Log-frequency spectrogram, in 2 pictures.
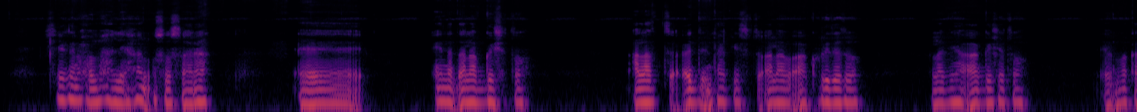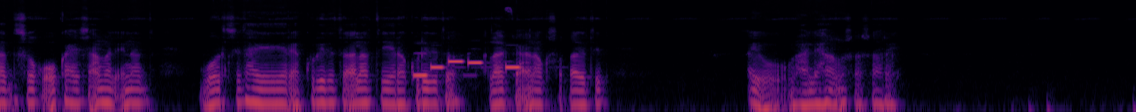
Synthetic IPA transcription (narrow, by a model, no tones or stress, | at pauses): ʃɛːkɐnwʊħuːmɐħalɪɐɦaːnʔʊsɔːsaːɾaː | ɛ̰ː | ʔɪnaːd̪ɐlaːb̚ɡɐʃɐ̥t̪ʰɔ | ʔɐ̰lɐbt̪ʰɐ̰ʕɪ̰d̪ɪ̰nt̪ʰakʰɛːsɐ̥t̪ʰɔ̰ʔɐ̰lɐba̰ːkʰʊɾidɐt̪ʰɔ | ʔɐlɐːbjɐɦɐ̰ʔa̰ːɡɐʃɐt̪ʰɔ | mɐrkʰaːd̪suːqʊ̰ʔʊ̰kɐħɛsɐ̰ʕa̰mɐlɪ̰naːd̪ | bɔːɾsɪt̪ɐjɛjɐɾʔa̰kʰʊrɪd̪ɐt̪ʰɔ̰ɐ̰lɐbt̪ʰɐjɐɾaːkʰʊɾɪd̪ɐt̪ʰɔ̰kʰɐlaːbkḭʕʔa̰naːd̪̚kʰʊ̥sɔːqʼaːd̪ɐt̪ʰɪd̪ | ɐjṵːmɐħaːlɛɦaːnʊsɔːsaːɾɛj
